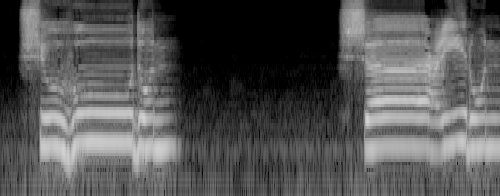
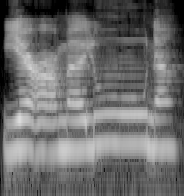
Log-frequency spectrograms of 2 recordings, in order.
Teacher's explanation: جیم، شین اور یا تینوں کا ایک ہی مخرج ہے۔ زبان کا درمیانی حصہ جب منہ کی چھت کے درمیانی حصے کو ٹچ کرے یا اس کے قریب جائے تو جیم، شین اور یا ادا ہوتے ہیں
